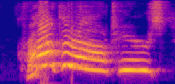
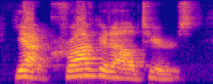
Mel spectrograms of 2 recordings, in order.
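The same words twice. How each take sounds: First: High, loud puppet asking "Crocodile tears?". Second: Said in the usual way. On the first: Acted. Puppet Troy repeats the new phrase.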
